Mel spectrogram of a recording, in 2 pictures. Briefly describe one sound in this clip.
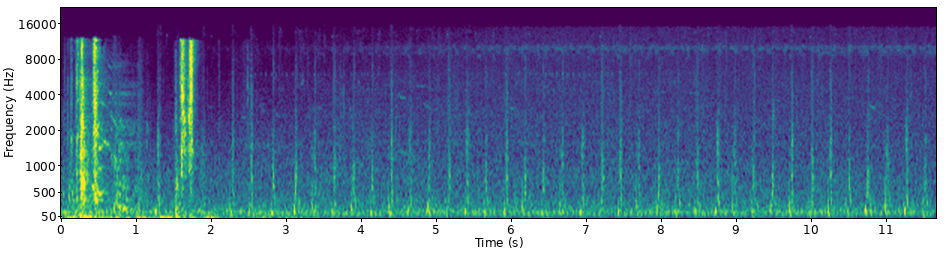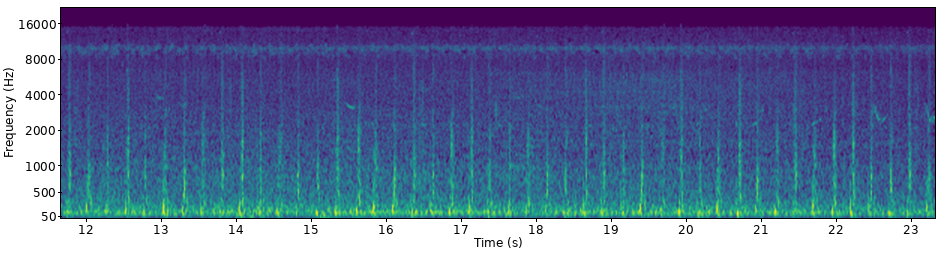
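Quick footsteps run steadily over grass.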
